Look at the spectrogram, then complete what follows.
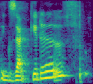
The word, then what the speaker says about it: executive: people need help with it has second syllable stress the letters ex say the x sound in this word exact uh actually not the x but the x is voiced so um stress is before the z of zach and then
